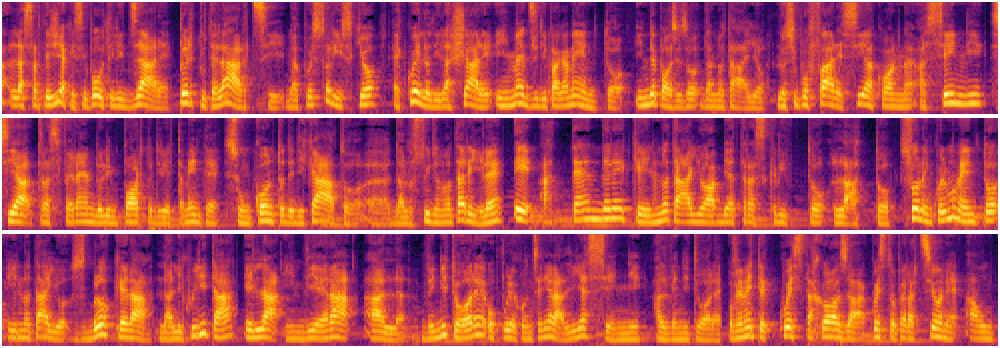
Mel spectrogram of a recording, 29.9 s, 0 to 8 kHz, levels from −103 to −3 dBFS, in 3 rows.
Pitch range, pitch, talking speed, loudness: 135-170 Hz, 150 Hz, 155 wpm, -18 LUFS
